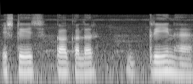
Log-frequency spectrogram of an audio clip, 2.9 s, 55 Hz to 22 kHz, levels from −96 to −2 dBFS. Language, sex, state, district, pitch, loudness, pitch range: Hindi, male, Uttar Pradesh, Lucknow, 125 Hz, -17 LUFS, 115-130 Hz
